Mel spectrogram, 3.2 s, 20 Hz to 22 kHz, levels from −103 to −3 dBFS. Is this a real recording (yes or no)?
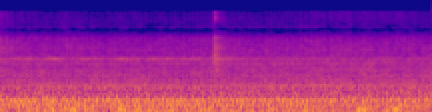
no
